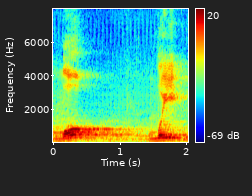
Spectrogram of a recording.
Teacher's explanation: huruf d juga memiliki sifat Isti dan itbaq bunyinya tebal ya do entah dia fathah entah dia harakatnya kasrah tetap tebal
